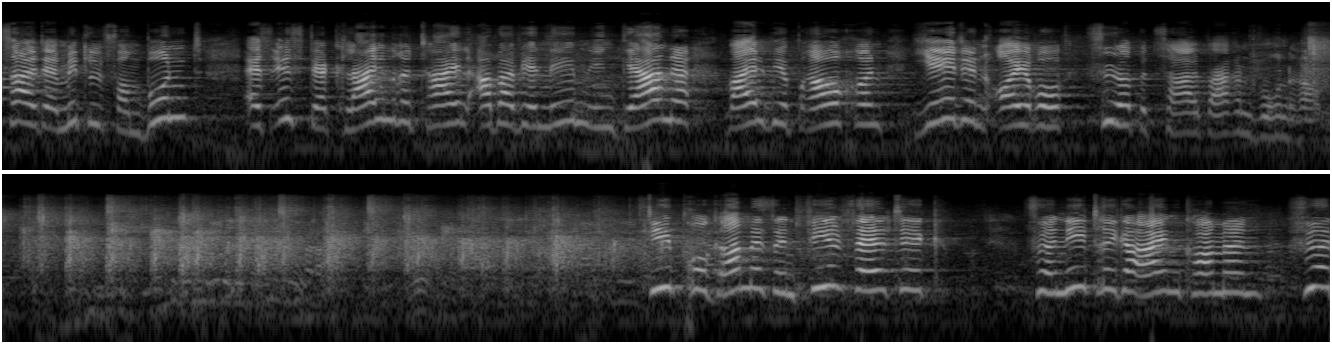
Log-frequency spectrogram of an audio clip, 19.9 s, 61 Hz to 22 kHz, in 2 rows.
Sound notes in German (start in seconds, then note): 9.7 Beifall bei der CDU und bei dem BÜNDNIS 90/DIE GRÜNEN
